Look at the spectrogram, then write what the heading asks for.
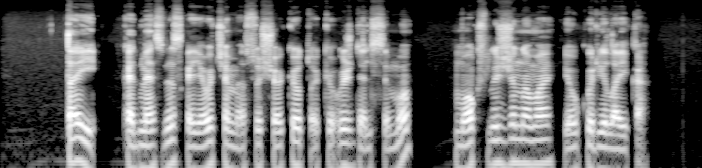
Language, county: Lithuanian, Vilnius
